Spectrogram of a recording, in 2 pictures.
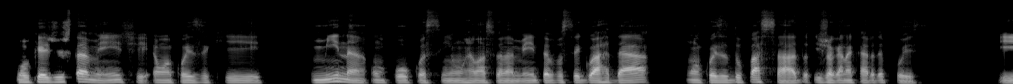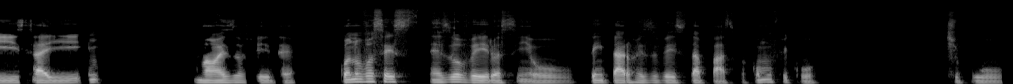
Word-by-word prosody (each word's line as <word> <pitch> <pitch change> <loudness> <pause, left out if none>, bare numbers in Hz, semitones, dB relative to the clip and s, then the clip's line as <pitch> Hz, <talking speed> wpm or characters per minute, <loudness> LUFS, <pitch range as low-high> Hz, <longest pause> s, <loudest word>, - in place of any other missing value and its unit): Porque 105 0 +5
justamente 105 -3 0
é 100 - -5
uma 95 -1 0
coisa 95 0 -2
que 95 -2 -5 0.5
mina 105 -2 +1
um 100 -1 -4
pouco 90 0 -2
assim 85 0 -5
um 85 - -2
relacionamento 90 0 -2
é - - +6
você 95 +1 -3
guardar 100 +1 +4 0.3
uma 100 -1 -3
coisa 95 0 +1
do 105 +2 -2
passado 95 -6 +2
e 105 - -6
jogar 95 -2 +2
na 95 +1 +1
cara 90 -1 -2
depois. 80 -6 -5 0.7
E 85 0 +3
isso - - -6
ai 85 0 +4
um 110 - -2 1.0
mal 95 -2 +5
resolvida. 95 -4 -1 0.4
Quando 120 +3 +4
vocês 125 -1 +1
resolveram, 100 -4 +3
assim, 85 -2 -6
ou 80 0 -5
tentaram 90 0 +4
resolver 90 -2 -3
isso 85 0 -5
da 90 - +3
Páscoa, 80 -1 -4
como 110 +6 -3
ficou? 80 -8 -9 1.3
Tipo, 75 -2 -7
95 Hz, 125 wpm, -26 LUFS, 85-100 Hz, 1.3 s, é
